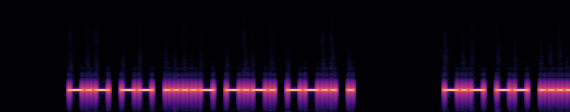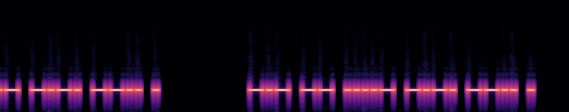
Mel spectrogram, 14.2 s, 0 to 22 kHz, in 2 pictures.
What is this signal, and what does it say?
Morse code, heard as a keyed tone, about 21 wpm, 700 Hz. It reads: KM4CZE KM4CZE KM4CZE
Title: USA Call Signs - 6 Characters - Repeated 3x - 22wpm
